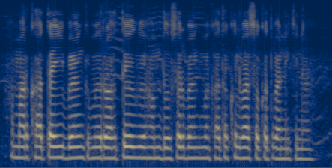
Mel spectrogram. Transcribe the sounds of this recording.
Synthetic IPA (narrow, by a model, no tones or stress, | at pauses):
həmaːɾkʰaːt̪aɦibɛ̃ːŋkmẽɾəɦt̪eɦbʱiɦəmd̪oːsəɾbɛ̃ːŋkmẽkʰaːt̪akʰʊlʋasəkət̪baːnikinaː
